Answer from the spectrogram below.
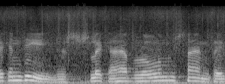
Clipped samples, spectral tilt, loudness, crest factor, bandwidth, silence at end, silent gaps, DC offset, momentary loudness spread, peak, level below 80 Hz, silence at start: under 0.1%; -6 dB/octave; -17 LUFS; 12 dB; 17 kHz; 0 s; none; under 0.1%; 5 LU; -4 dBFS; -30 dBFS; 0 s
